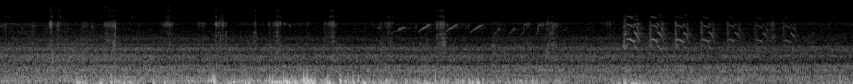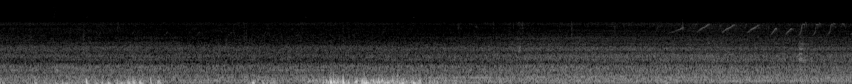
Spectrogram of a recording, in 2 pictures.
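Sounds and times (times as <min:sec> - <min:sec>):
locomotives rumbling over rails: 0:00.0 - 0:17.0
birds chirping: 0:03.9 - 0:08.2, 0:14.6 - 0:17.0.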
